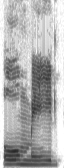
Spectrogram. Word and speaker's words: Omade: That way they'll know where to find Omade PB. – Yeah, it's all of my my website, all of my social handles. They're all Omade PB. And I tell people OMADE rhymes with homemade.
